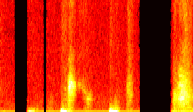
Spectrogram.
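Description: A few short, soft thumps over near quiet, typical of mouse clicks and keystrokes at a computer desk picked up by the microphone, the two loudest about a second in and near the end.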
